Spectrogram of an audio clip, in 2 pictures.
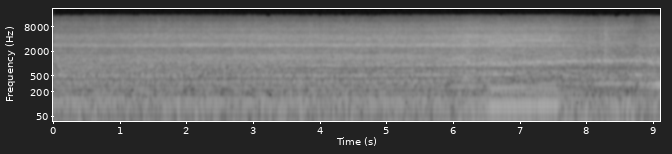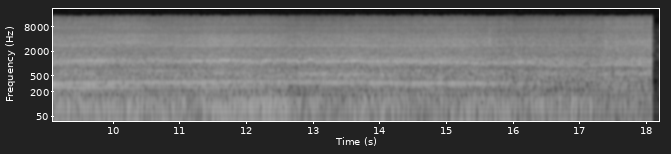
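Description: Motorcycle engine running while under way, heard from the bike with wind and road rush. The engine note changes and gets louder about six seconds in, then holds steady, and the sound cuts off suddenly near the end.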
